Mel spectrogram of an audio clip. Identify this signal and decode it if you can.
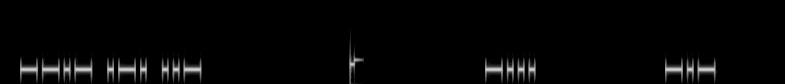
Morse code, heard as a keyed tone, about 22 wpm, spaced as for 12 wpm, 700 Hz. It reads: QRU BK
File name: Top 90 QSO Elements - 8x Character Spacing - 22wpm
